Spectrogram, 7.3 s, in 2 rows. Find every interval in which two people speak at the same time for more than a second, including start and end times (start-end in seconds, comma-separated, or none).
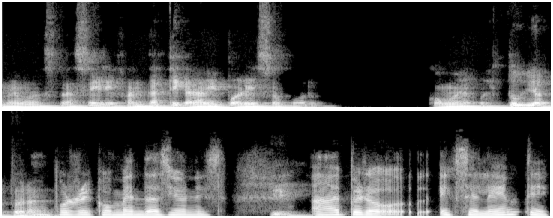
none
